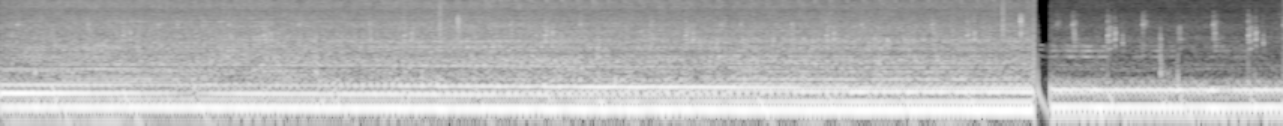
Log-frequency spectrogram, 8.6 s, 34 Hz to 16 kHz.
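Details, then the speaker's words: Chevrolet Cobalt SS with new K&N air filter idling about 10-15 minutes, idle around 1500 rpm reported: smooth even low hum, no knocks, misses or hunting; normal idle. "so the car's been sitting idling for a few minutes now, maybe 10-15 minutes now."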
